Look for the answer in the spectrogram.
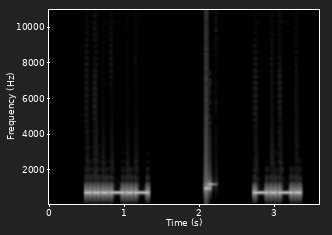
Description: Morse code, heard as a keyed tone, about 22 wpm, 700 Hz. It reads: <SK> C
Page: This rapid-fire timing is geared to push your ICR (Instant Character Recognition) skills.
